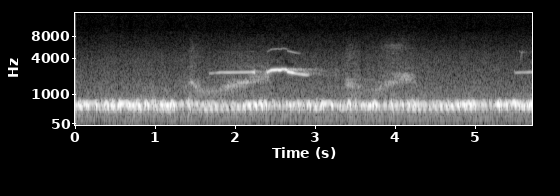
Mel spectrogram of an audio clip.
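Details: Lekking black grouse in Tiveden, Sweden, in April 2023 keep up a steady, dense bubbling coo. Clear rising and falling whistles from other birds sound above it.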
